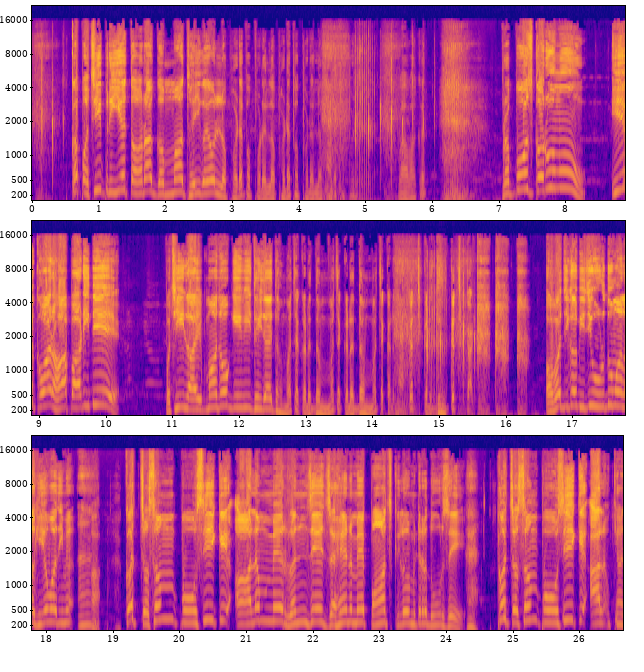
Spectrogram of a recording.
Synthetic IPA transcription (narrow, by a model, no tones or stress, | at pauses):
kəpət͡ʃʰipɾijət̪aːɾaɡəmːãt̪ʰəiɡəjoləpʰəɽepəpʰːəɽeləpʰːəɽepəpʰːəɽeləpʰəɽepəpʰːəɽḛʋa̰ːʋakə̰ɾ | pɾəpoːzkəɾũmũː | eːkʋaɾɦapaːɽid̪e | pɐt͡ʃʰilaːipʰmãd͡ʒoːk̬eːʋit̪ʰɐid͡ʒaːed̪ʱɐmːət͡ʃɐkəɽed̪ʱɐmːət͡ʃɐkəɽed̪ɐmːət͡ʃɐkːəɾkɐt͡ʃkəɾd̪ɐkɐt͡ʃkɐt͡ʃ | ɐʋad͡ʒikabiːd͡ʒiʊɾd̪umãlɐkʰijoʋaːd̪imẽa̰kɐ̃t͡ʃəsəmpoːsikeʔaːləmːẽɾə̃nd͡ʒed͡ʒəɦənmẽpãːt͡ʃkɪloːmɪʈəɾd̪uːɾs̬eːkə̃t͡ʃəsəmpoːsikeʔaːləmkjã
